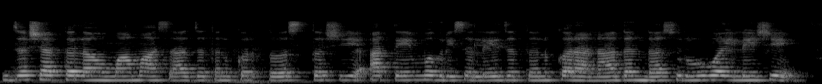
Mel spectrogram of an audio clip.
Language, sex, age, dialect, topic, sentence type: Marathi, female, 25-30, Northern Konkan, agriculture, statement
